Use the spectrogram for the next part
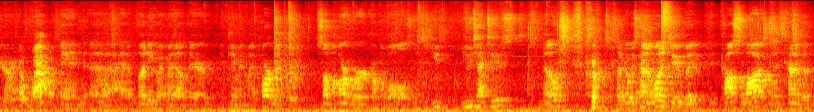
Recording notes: we record from Burg's Hair Parlour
